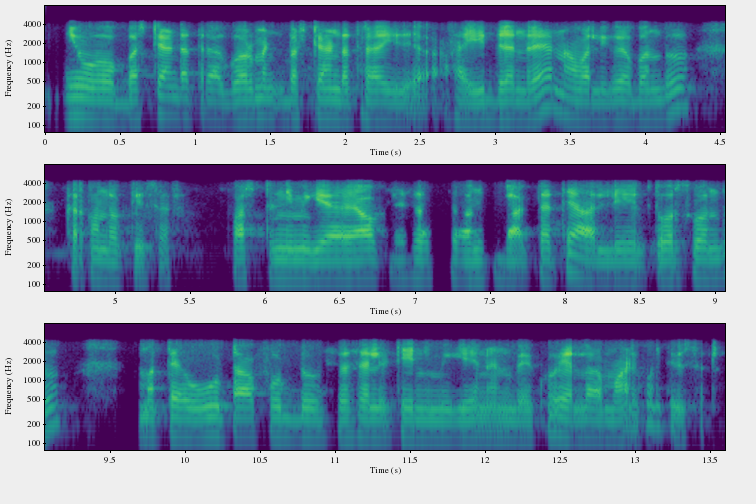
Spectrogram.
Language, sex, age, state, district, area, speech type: Kannada, male, 18-30, Karnataka, Tumkur, rural, conversation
